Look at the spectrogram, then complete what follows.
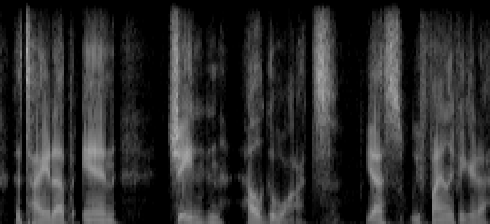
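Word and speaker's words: Jayden Halbgewachs: 3:27 to play to tie it up, and Jaden Helgewatz. Yes, we finally figured out how to pronounce his name.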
